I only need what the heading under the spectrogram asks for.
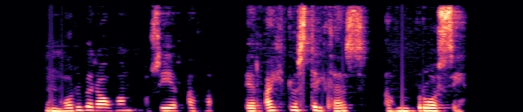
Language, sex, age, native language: Icelandic, female, 30-39, Icelandic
